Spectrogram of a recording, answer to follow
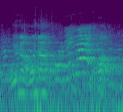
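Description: Children shouting and calling out to each other while playing, with a loud, high-pitched shout near the end.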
